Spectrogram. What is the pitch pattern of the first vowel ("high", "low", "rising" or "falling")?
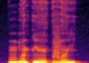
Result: high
